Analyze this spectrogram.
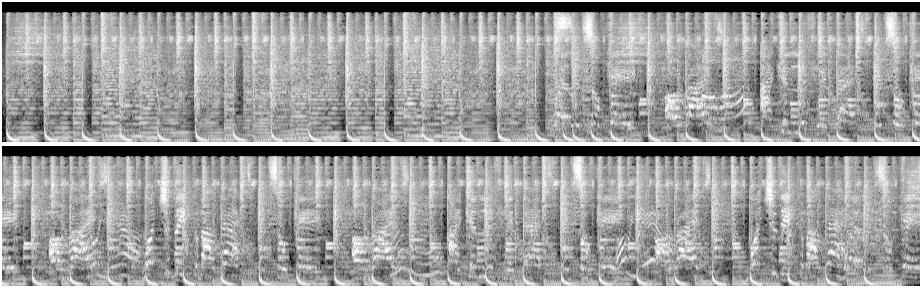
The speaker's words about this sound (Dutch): laten we eerst even luisteren naar het meest opzwepende Belgische nummer op Spotify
